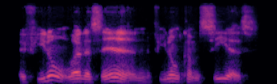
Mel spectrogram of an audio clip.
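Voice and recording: The text is read aloud in a natural voice.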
